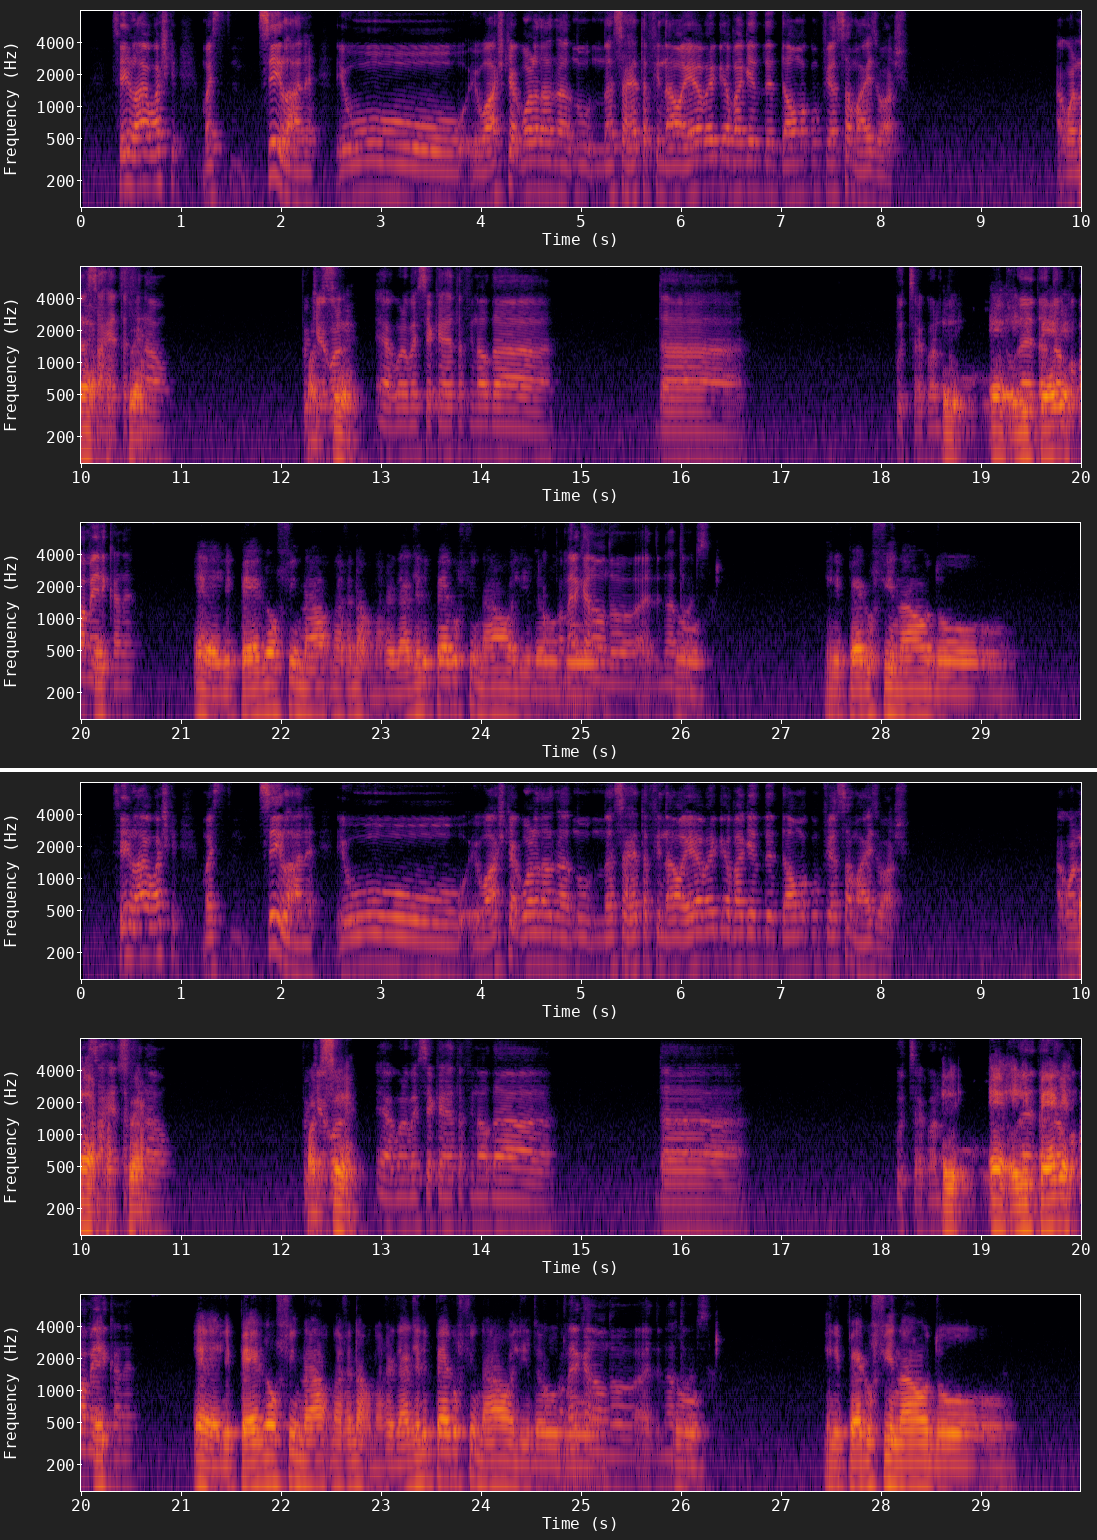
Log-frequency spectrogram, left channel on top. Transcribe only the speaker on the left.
Sei lá, eu acho que. Mas, sei lá, né? Eu, eu acho que agora na- na- no- nessa reta final aí vai, vai dar uma confiança a mais, eu acho. Agora
nessa
reta
final. Porque
agora,
é, agora vai ser a reta final da, da, putz, agora
do,
do,
é, da,
da Copa América,
né?
Copa
América não, do é, eliminatórias.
